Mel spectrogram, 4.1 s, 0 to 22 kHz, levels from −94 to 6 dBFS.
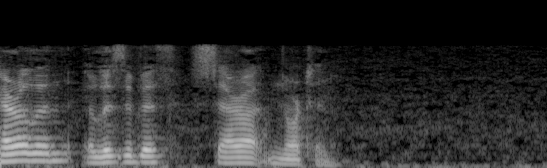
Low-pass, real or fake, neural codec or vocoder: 7.2 kHz; fake; vocoder, 44.1 kHz, 80 mel bands, Vocos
